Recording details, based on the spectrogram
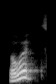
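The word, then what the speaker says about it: Floette: That's how you pronounce its name. Floet.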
